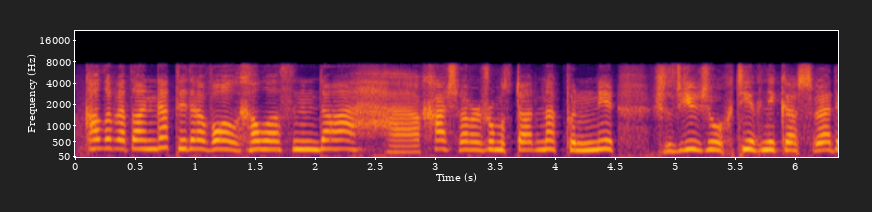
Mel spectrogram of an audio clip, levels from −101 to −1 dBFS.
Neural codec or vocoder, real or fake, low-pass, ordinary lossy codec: codec, 16 kHz, 0.5 kbps, X-Codec, HuBERT features, trained on LibriSpeech; fake; 7.2 kHz; AAC, 48 kbps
